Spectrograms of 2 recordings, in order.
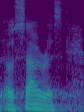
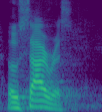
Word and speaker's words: Osiris: And then the last one is a judgment over Osiris, there it is, Osiris. I think that's the first time I pronounced that correct today, Osiris.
